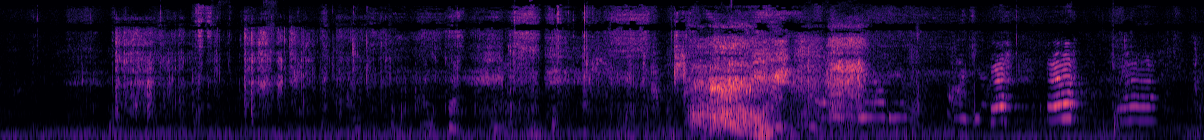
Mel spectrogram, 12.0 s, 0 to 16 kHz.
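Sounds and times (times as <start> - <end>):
monster-like roar: 6.8 - 8.6.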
